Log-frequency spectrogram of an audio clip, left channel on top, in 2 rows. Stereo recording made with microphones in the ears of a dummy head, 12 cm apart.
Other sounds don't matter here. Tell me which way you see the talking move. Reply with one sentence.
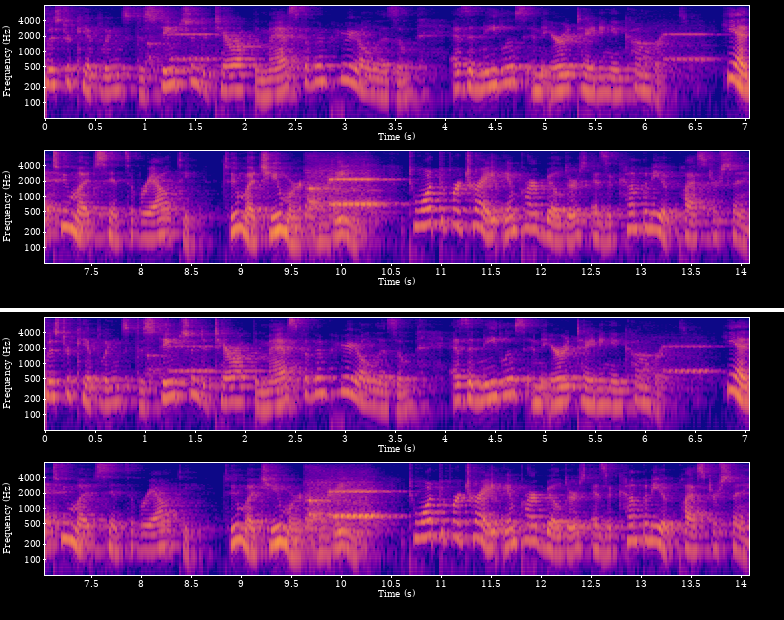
You can hear the talking go left and come back.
